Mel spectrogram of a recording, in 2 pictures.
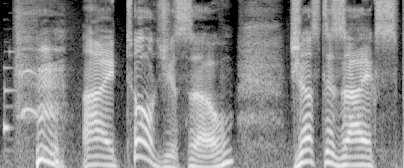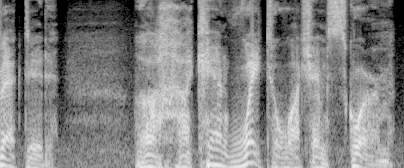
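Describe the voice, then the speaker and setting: An actor voicing a spiteful merchant in a video game, scornful and gloating. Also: male voice, mid-range voice, wildly swooping pitch, slow pace, pushed and bright, slightly rough, exaggerated voice. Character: spiteful middle-aged male merchant, grudging. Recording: game audio with music.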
